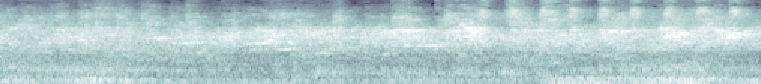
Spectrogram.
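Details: New Hogoromo budgerigars twittering together, a fast, uneven stream of short raspy chirps with brighter whistled squeaks toward the end.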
